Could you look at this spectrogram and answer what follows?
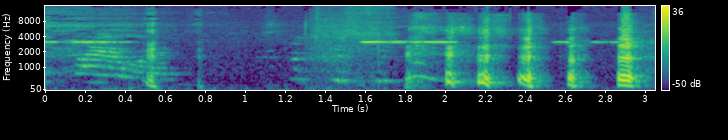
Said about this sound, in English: There's something beeping over here.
